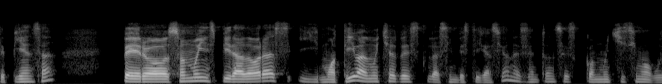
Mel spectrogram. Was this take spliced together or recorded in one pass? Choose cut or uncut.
uncut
